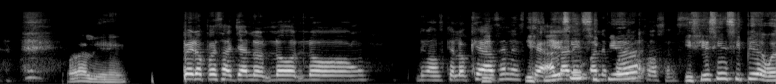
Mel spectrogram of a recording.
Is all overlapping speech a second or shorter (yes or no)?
no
